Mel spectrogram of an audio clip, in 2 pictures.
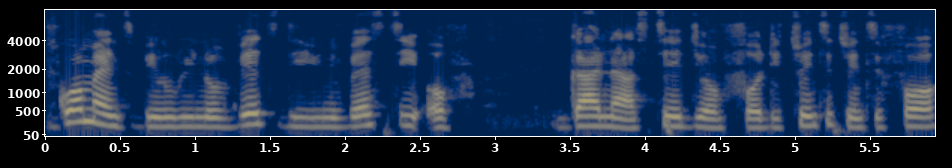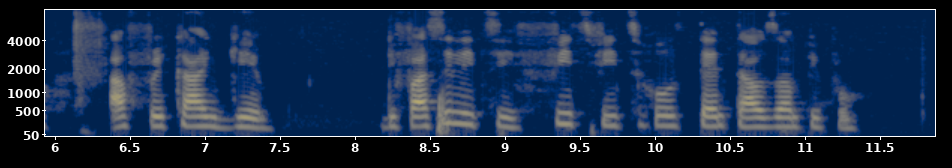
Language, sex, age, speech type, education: Nigerian Pidgin, female, 30-45, spontaneous, tertiary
